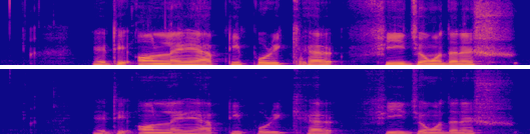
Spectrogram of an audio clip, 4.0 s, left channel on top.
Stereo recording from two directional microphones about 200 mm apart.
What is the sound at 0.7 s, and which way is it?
Speech, 40° left (ahead or behind).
